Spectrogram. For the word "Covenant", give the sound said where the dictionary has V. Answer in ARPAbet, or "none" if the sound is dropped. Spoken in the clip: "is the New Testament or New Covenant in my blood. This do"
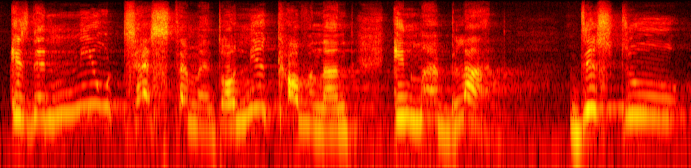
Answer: V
